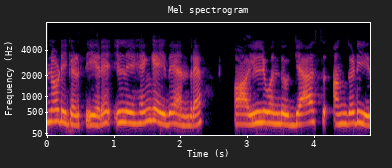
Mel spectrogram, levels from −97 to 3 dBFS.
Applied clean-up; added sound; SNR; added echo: none; none; none; none.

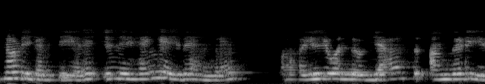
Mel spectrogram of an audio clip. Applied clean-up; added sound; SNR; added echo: neural mask model DeepFilterNet 3.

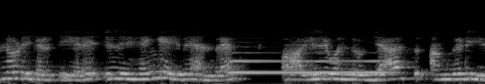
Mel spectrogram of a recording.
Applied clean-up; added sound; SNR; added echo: none; Wind instrument, woodwind instrument; 4 dB; reverberation time 0.3 s.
